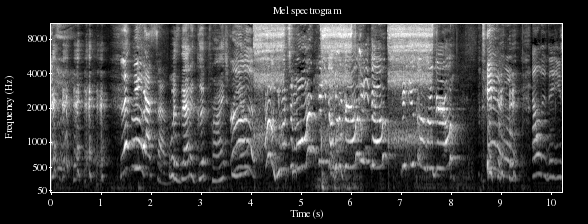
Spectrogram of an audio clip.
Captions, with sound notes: - Let me have some. - [Voiceover] Was that a good prize for you. Oh, you want some more? Here you go little girl, here you go! Here you go little girl! (playful laughs)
